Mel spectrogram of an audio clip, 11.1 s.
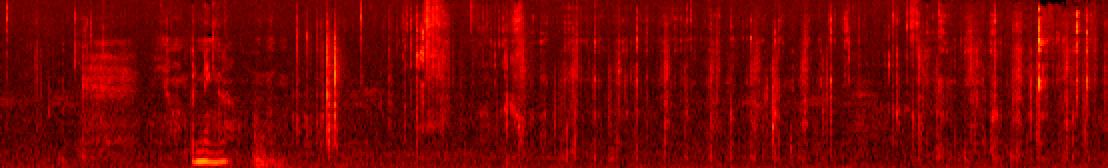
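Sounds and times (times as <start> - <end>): chewing food with crunches: 3.1 - 11.0.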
